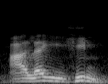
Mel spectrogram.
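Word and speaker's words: عليهم: Yang pertama adalah bikasril ha'i wa iskanil mim, ya, wa hiya qiraatul jumhur. Dengan membarisbawahkan huruf ha, alaihim, hi, ya, dan mensukunkan atau mematikan huruf mim, dan ini merupakan qiraat jumhur para ulama.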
